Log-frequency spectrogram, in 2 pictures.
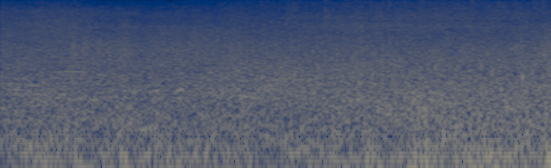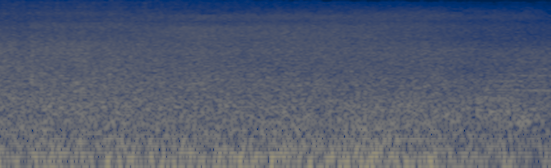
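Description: Heavy surf churning and breaking over rocks: a steady rush of white water.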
